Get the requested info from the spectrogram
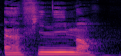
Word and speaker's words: infiniment: So if I break it down, the, the, the pronunciation of infiniment, that's ni ment.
